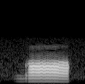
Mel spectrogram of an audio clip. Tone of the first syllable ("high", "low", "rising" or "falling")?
high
